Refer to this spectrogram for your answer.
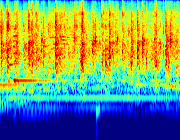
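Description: An audience claps hands steadily in praise of the Lord, dense overlapping claps forming a continuous rattle, with sustained organ or keyboard tones droning underneath.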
